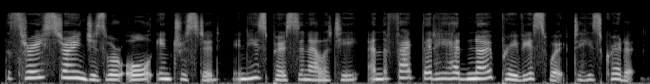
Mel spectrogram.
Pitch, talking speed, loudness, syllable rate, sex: 245 Hz, 195 wpm, -17 LUFS, 5.3 syllables/s, female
